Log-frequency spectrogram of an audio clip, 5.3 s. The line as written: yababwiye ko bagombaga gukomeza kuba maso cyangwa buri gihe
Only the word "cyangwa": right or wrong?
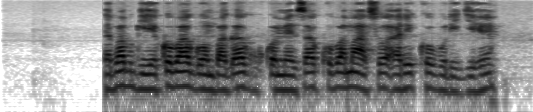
wrong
